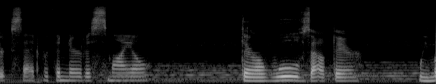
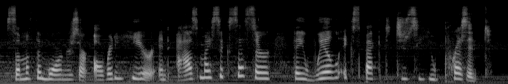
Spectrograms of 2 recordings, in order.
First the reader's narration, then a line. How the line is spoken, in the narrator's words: he said sharply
